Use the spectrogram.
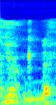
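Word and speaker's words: Jung: that tonight but anyway Carl Yung is the official PR pronunciation but who would know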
